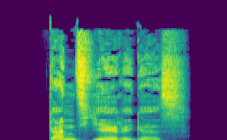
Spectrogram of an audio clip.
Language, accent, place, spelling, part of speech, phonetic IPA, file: German, Germany, Berlin, ganzjähriges, adjective, [ˈɡant͡sˌjɛːʁɪɡəs], De-ganzjähriges.ogg
- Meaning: strong/mixed nominative/accusative neuter singular of ganzjährig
